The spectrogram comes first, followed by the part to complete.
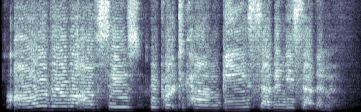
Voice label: Emergency Human Female Voice Plant Security Dispatch All Available Officers Report To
